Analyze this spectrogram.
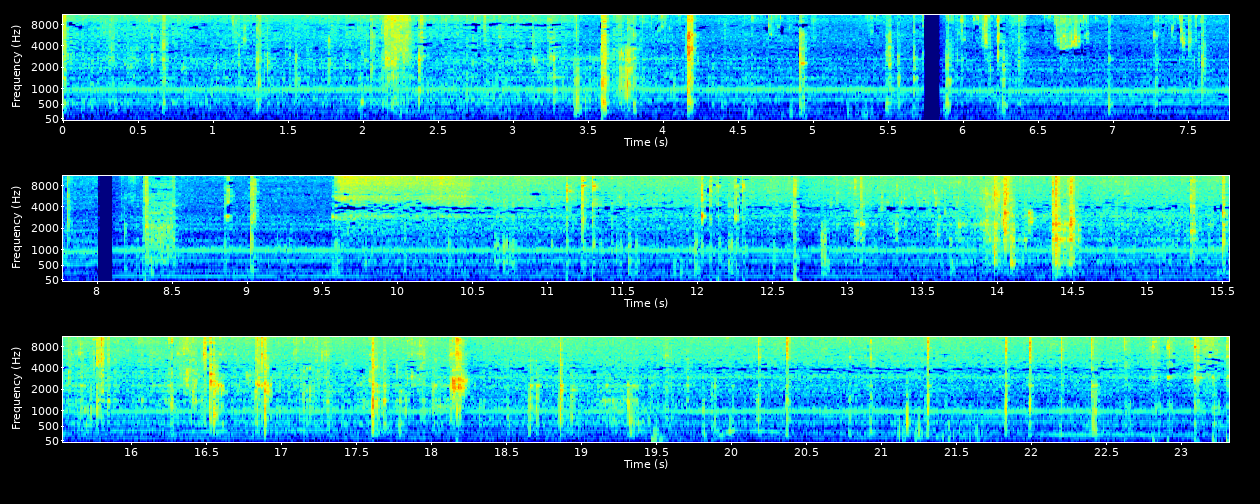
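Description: Tap water running and dripping into a steel pot in a kitchen sink while vegetables are rinsed. Then, after a cut, cubed pork frying in a stainless-steel wok on a gas stove: from about ten seconds in, a steady sizzling hiss, with the metal ladle clicking against the wok.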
